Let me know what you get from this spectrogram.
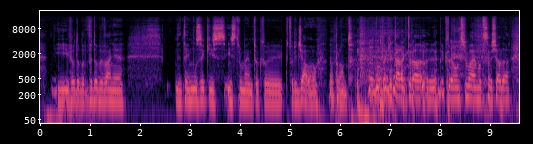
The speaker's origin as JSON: {"language": "Polish", "region": "Lesser Poland", "country": "Poland", "said": "my pochodzimy z Małopolski, tam taka góralskie zacięcie biesiadne u nas jest właściwie nieodłącznym takim elementem naszego życia rodzinnego."}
